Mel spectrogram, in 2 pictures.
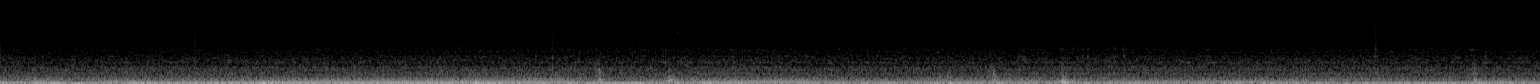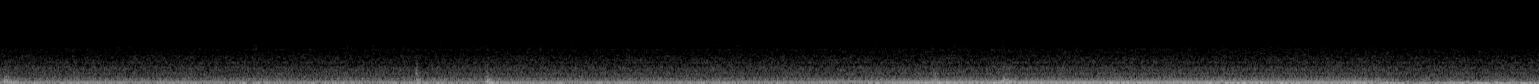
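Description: Car engine and road noise heard from inside the cabin while driving: a steady low drone whose pitch steps up and down a few times.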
